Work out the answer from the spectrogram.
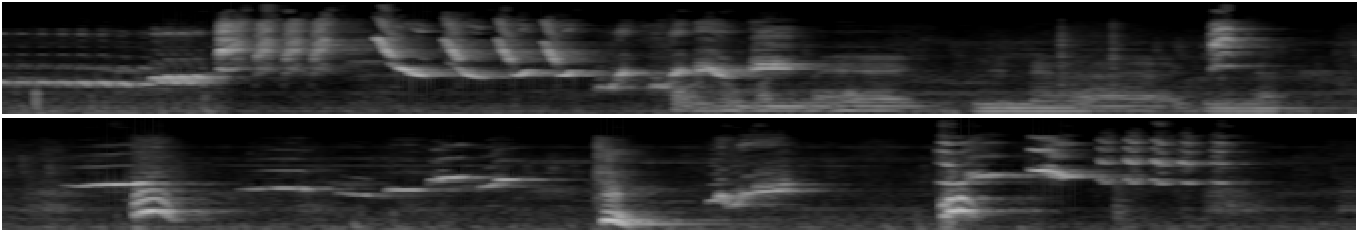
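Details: White-rumped shama breeding bird delivering a rich mix of loud whistles, sweeping slurs and sharp clicks, with a stretch of lower rasping, chattering notes in the middle before the whistled phrases resume.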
